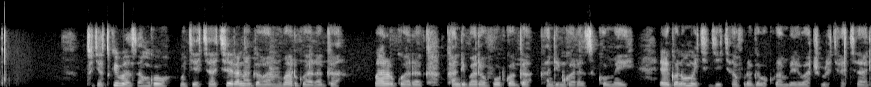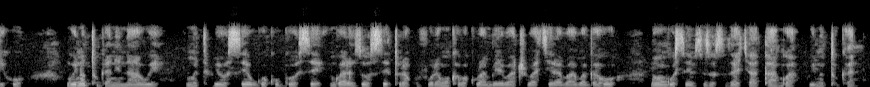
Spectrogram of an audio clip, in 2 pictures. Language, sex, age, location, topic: Kinyarwanda, female, 18-24, Kigali, health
